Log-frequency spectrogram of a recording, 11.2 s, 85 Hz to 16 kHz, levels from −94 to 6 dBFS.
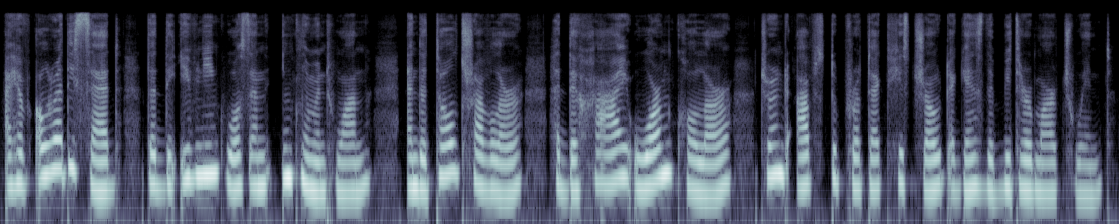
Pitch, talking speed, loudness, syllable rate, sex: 215 Hz, 165 wpm, -16 LUFS, 4.8 syllables/s, female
